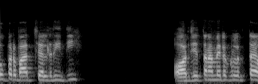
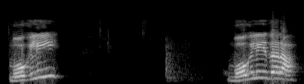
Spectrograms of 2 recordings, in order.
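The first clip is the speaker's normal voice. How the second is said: raised, higher call to a dog; 4 semitones higher, 3 dB louder, slower than usual. Real, not acted. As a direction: call him over from across the room. Calling his dog Mowgli.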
